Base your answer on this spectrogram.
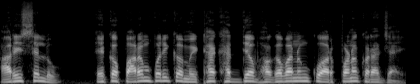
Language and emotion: Odia, neutral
